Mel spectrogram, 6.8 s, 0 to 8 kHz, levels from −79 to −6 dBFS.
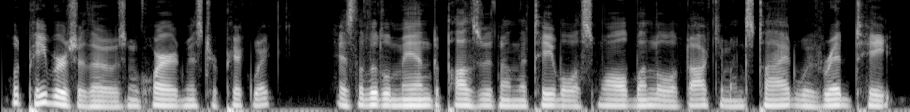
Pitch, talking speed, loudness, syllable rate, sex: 115 Hz, 210 wpm, -17 LUFS, 6.2 syllables/s, male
